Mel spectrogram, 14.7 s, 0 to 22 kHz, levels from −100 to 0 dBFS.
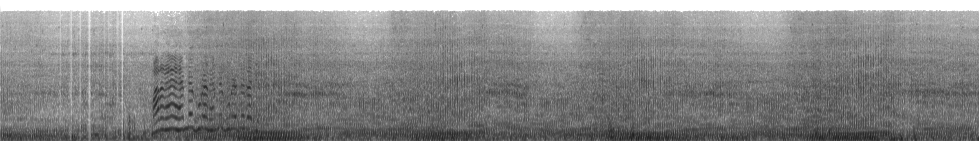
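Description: Repeated packet loss (robotic sound) runs from 0.88 to 1.85 s. A rapid string of short dropouts hits the stream, the longest about 42 ms. Each hole is bridged by stretching the sound just before it, and roughly a quarter of this stretch is concealed rather than real. The quick succession of patched gaps gives a choppy texture with fragments missing.

A drift correction step occurs twice, from 6.92 to 7.73 s and again from 12.87 to 14.15 s. Each time, playback jumps 5.65% faster and rises about 95 cents, close to a semitone. This is likely a clock-matching routine abruptly changing the playback rate to rebalance its buffer, heard as a sudden, brief detuning.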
